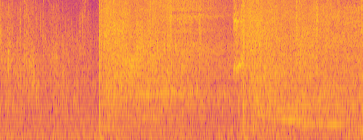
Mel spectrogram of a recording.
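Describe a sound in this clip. A handgun fires.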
